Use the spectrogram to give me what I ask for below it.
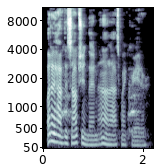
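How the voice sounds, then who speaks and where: Speaking quickly and with plenty of animation, this mid-range streamer chats loosely with their audience while reading the game's dialogue out loud. They come across as playful and unsure, muttering under their breath, and background noise is audible.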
